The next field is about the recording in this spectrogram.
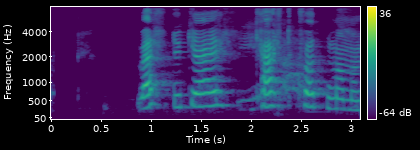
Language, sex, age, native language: Icelandic, male, 9, Icelandic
